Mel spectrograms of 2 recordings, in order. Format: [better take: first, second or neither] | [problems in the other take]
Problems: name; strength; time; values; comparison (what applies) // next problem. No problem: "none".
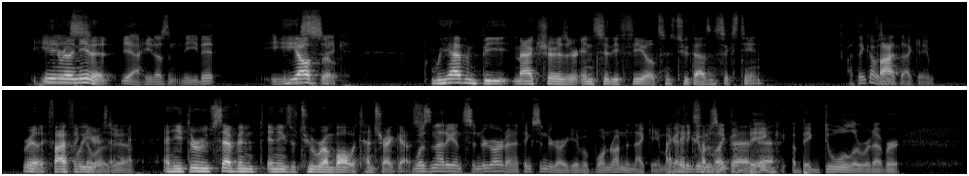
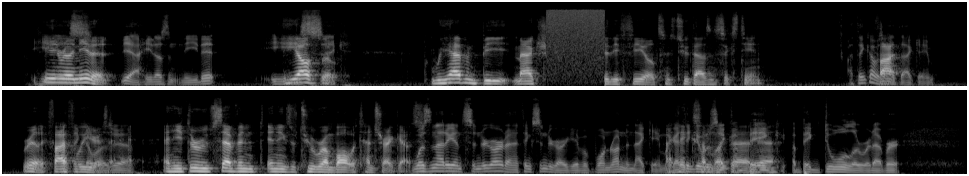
first | audio cutting out; filled with static; at 5.5 s for 0.5 s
